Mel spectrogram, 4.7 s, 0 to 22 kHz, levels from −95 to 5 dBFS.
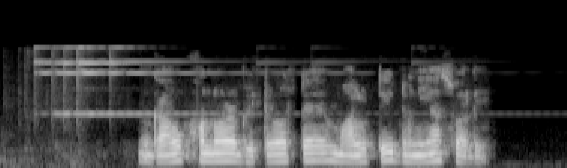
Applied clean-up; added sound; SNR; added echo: none; Doorbell; 16 dB; none.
